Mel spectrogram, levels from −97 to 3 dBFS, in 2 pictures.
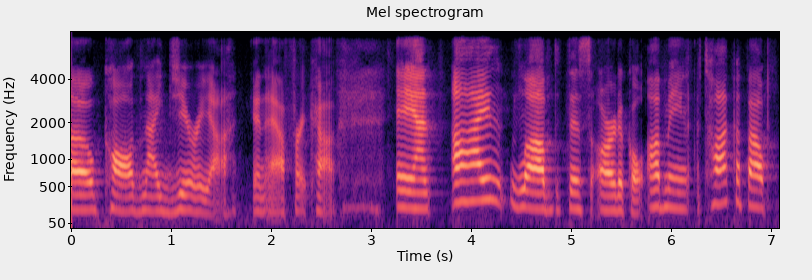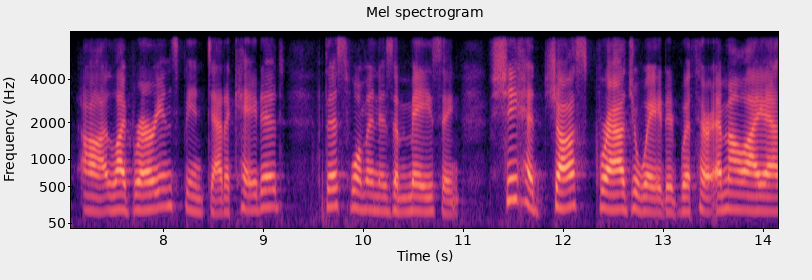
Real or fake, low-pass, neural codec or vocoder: fake; 7.2 kHz; codec, 16 kHz, 2 kbps, FunCodec, trained on Chinese and English, 25 frames a second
